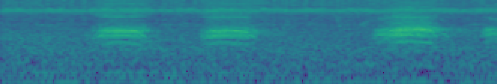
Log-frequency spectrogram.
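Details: House crows of the subspecies protegatus at a dusk roost in Colombo, Sri Lanka, late February: four harsh nasal caws spaced about half a second apart, over a steady background hum of city traffic.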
